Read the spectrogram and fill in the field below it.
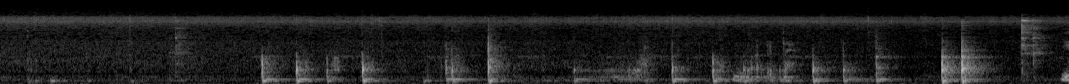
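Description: Green chillies sautéing in a pan with ginger and garlic for mutton liver pepper roast, a soft sizzle beneath a series of sharp spatula taps and scrapes against the pan, irregular and close.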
